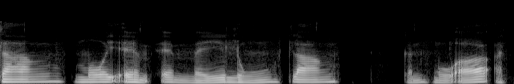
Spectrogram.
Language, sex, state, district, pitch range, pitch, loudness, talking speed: Mizo, male, Mizoram, Aizawl, 100-120 Hz, 110 Hz, -20 LUFS, 140 wpm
